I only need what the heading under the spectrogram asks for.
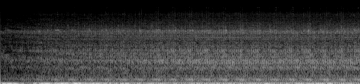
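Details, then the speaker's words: Ford F-550 Power Stroke diesel after low fuel pressure breakdown towing 30,000 lbs, restarted after changing fuel filters: steady, even deep idle with no stumble or surging; running smoothly. "alright boys listen to her listen to her purr"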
